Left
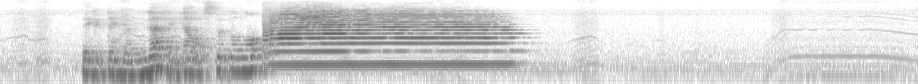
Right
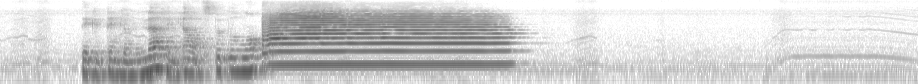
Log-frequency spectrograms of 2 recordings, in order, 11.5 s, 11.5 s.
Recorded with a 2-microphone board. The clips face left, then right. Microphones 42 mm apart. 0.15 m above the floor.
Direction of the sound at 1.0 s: 65° right (ahead or behind).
